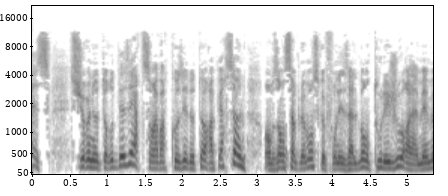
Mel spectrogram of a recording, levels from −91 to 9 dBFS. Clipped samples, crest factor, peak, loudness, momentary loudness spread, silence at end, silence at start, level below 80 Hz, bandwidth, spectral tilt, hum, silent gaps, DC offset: under 0.1%; 18 dB; -12 dBFS; -30 LUFS; 5 LU; 0 s; 0 s; -76 dBFS; 12 kHz; -5 dB/octave; none; none; under 0.1%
